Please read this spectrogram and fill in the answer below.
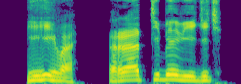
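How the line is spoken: Pleased deep bass. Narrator (Russian): довольным голосом пробасил владелец лесопилки

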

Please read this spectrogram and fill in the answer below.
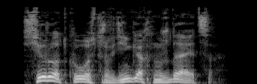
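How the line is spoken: Snorting remark. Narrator (Russian): хмыкнул тот

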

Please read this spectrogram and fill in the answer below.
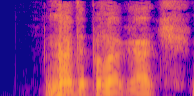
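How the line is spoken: Tired, summing up. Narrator (Russian): начал Мегре устало, как бы подводя итог делу

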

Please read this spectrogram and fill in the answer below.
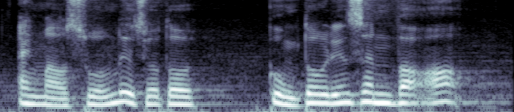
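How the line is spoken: Shout. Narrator (Vietnamese): Trương Tiểu Nhị hét lên

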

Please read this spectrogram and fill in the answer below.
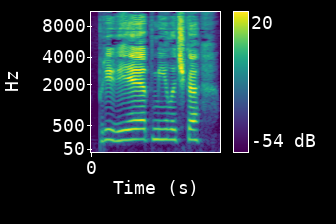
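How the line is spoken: Cheerful friendly tone. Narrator (Russian): бодро проговорил Дел без враждебности

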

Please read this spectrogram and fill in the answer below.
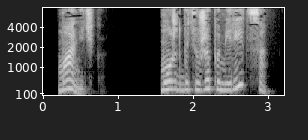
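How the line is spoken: Timid question. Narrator (Russian): робко спрашивал Моня

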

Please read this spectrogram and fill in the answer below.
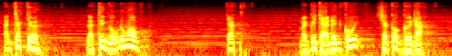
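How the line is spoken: Shouted back. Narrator (Vietnamese): Tôi hét lại

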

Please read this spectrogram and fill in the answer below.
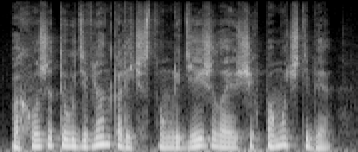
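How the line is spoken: Plain question. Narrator (Russian): спросил Оми

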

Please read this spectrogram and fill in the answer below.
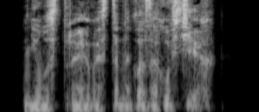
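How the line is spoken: Through teeth, forced calm. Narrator (Russian): Сквозь зубы отозвался, изображая невозмутимую улыбку

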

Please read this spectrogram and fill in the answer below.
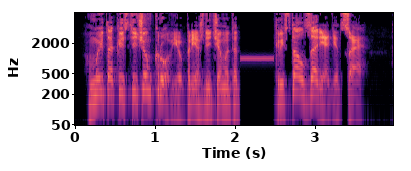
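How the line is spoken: Barking. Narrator (Russian): рявкнул

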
